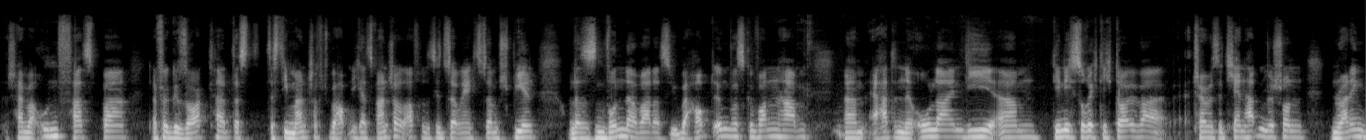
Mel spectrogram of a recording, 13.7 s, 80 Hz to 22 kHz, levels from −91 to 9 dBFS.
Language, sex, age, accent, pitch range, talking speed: German, male, 30-49, German, 120-140 Hz, 230 wpm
